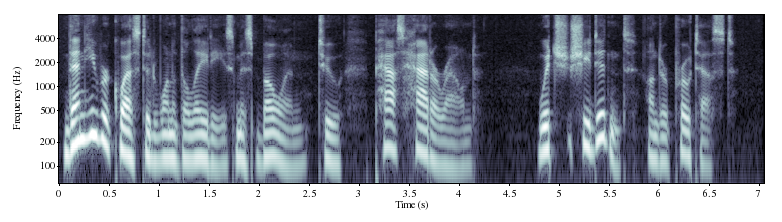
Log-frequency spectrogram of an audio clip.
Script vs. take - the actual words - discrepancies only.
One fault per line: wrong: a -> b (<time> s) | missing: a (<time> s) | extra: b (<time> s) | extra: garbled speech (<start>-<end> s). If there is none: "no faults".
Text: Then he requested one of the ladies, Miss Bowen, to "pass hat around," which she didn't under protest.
no faults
